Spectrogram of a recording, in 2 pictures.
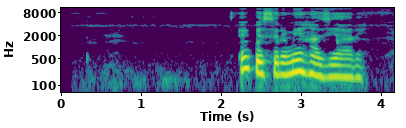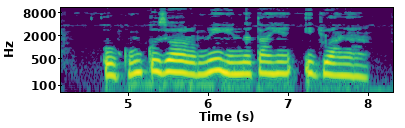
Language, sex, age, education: Igbo, female, 15-29, tertiary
